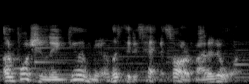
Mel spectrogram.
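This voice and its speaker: Theatrical reader with lively pitch over music. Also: very fast, lo-fi sound. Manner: theatrical, playful, stumbles over words. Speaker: let's play narrator reading a visual novel. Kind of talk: dramatic read-aloud with joking asides.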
